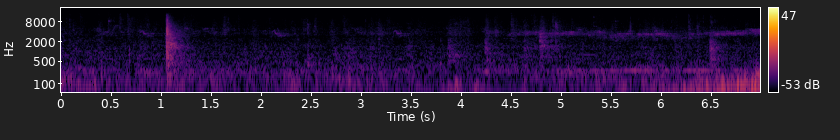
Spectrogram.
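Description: Faint quiet ambience of small birds chirping now and then, with one sharp click about a second in.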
